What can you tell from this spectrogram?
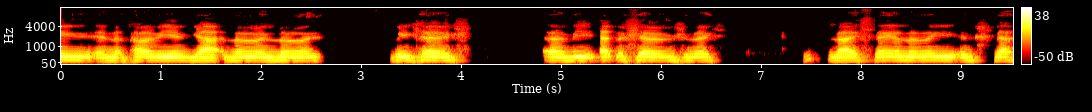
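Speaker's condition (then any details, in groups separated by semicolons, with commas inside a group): Moebius syndrome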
